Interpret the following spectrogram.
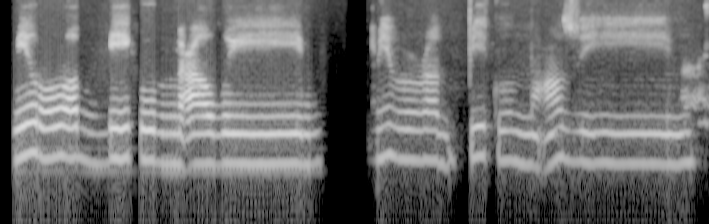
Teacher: أعوذ بالله من الشيطان الرجيم بسم الله الرحمن الرحيم وإذ نجيناكم من آل فرعون يسومونكم سوء العذاب يذبحون أبناءكم ويستحيون نساءكم وفي ذلكم بلاء من ربكم عظيم. Azim, hujung lidah mesti keluarkan macam zal, tapi dia tebal.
